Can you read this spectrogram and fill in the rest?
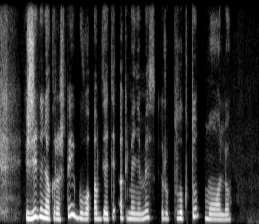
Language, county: Lithuanian, Vilnius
